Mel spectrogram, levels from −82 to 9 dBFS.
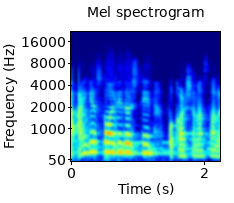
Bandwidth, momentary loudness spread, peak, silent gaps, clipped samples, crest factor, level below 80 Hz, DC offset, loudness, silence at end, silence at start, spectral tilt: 10 kHz; 11 LU; -6 dBFS; none; under 0.1%; 16 dB; -64 dBFS; under 0.1%; -23 LUFS; 0 s; 0 s; -6.5 dB/octave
